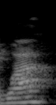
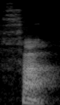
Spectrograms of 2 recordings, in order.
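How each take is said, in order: First: It begins with a w sound. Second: It begins with an f sound. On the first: This is the English way of saying it. "in English you would say wa" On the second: This is the Maori way of saying it. "but here it's fa"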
